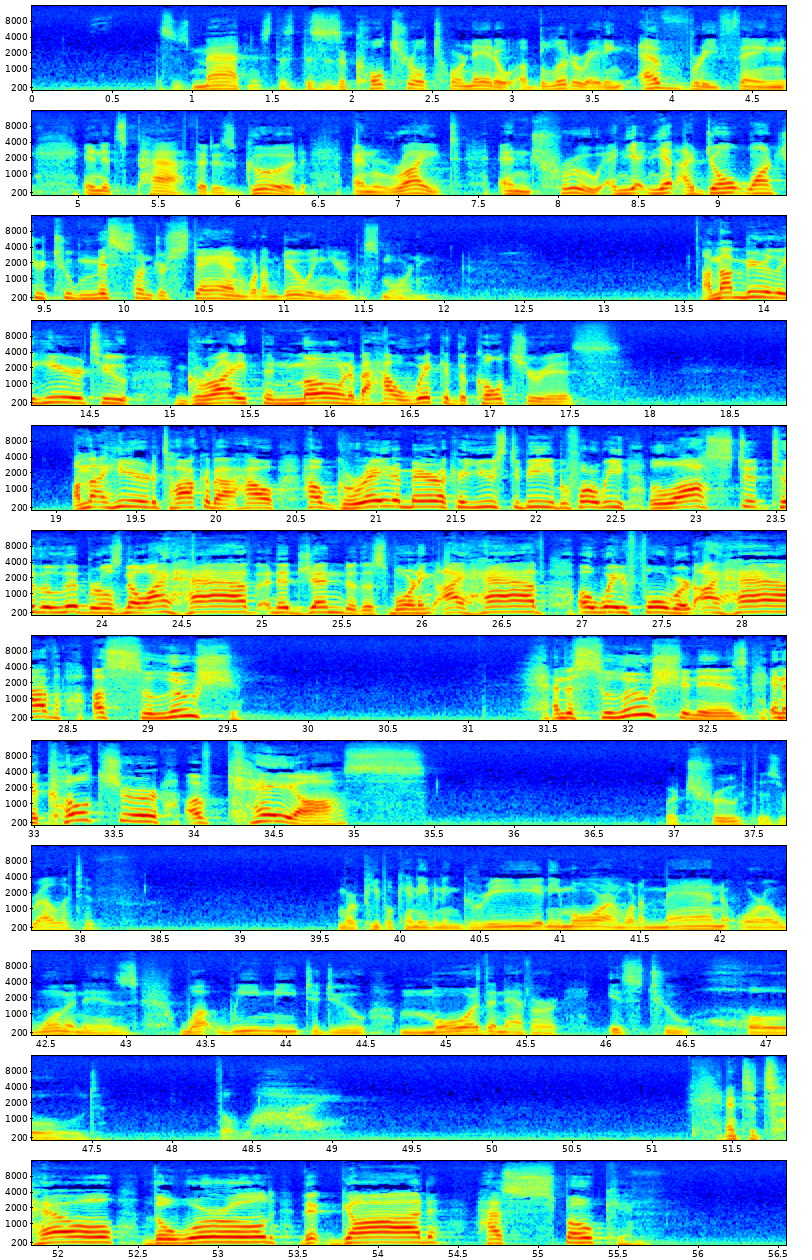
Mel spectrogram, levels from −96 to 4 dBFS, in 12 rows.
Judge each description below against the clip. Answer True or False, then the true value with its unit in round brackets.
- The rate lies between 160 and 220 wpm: False (145 wpm)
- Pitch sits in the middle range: True (170 Hz)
